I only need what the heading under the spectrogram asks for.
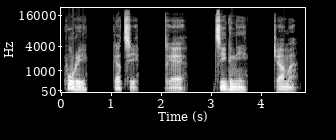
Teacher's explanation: the ejective consonants, which are pronounced with a burst of air from the glottis.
